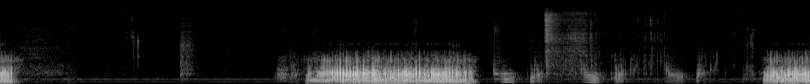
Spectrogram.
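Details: A sleeping dog snoring loudly: rough, fluttering snores separated by quiet pauses, with a steady background hum.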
